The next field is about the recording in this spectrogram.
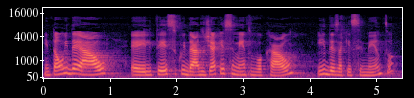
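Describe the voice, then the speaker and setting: A woman's voice: mid-range voice, moderate pace. A woman with a Brazilian Portuguese accent, a speech therapist explaining voice care on a TV talk show in a patient way. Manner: patient, explanatory, uses many fillers like "né" and "tá". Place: TV studio.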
